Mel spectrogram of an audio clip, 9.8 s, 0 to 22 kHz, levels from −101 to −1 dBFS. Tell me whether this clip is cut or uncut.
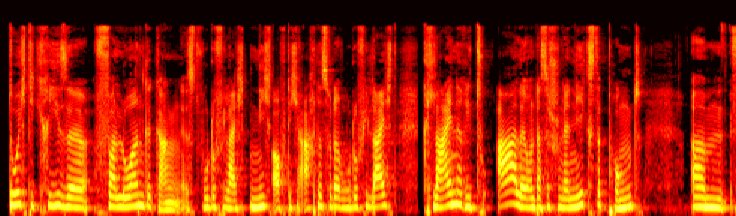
cut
